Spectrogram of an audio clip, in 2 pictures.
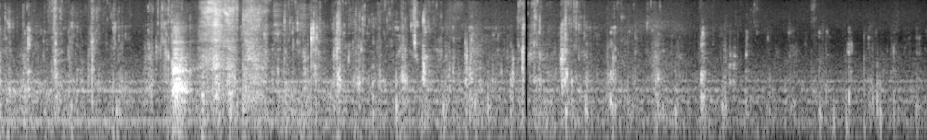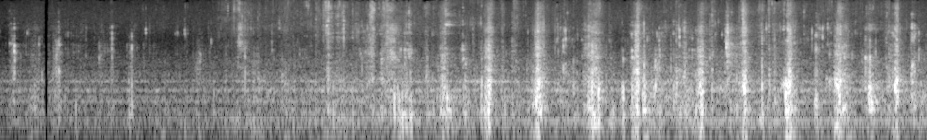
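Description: People chewing and crunching food: mouthfuls of gimbap and fresh napa cabbage kimchi (geotjeori), with many small crackling bites and wet mouth clicks, quieter for a few seconds in the middle.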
